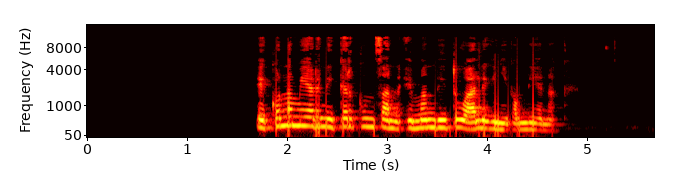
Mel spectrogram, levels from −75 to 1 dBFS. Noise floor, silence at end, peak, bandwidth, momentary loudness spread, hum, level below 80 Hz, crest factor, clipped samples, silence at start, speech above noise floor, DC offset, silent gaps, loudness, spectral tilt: -86 dBFS; 1 s; -8 dBFS; 11.5 kHz; 7 LU; none; -58 dBFS; 16 dB; under 0.1%; 1.7 s; 63 dB; under 0.1%; none; -23 LUFS; -4.5 dB/octave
